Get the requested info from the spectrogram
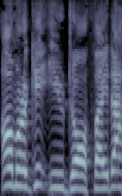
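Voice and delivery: put-on Australian accent, loud and high-pitched. Quoting a kid from an audiobook in an Australian accent. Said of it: "I love that accent".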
